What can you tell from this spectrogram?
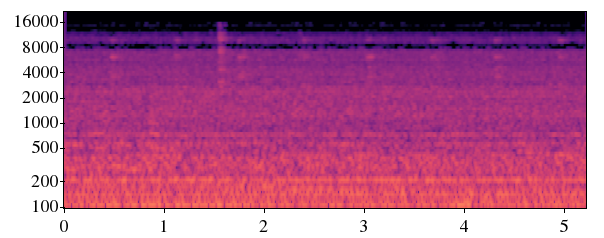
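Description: Interior cabin noise of a 2018 Nova Bus LFS hybrid-electric bus under way: a steady low rumble of the drivetrain and road noise.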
